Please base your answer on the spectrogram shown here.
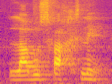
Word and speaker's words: Labuschagne: his actual surname is Labuschachne, which is a South African.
